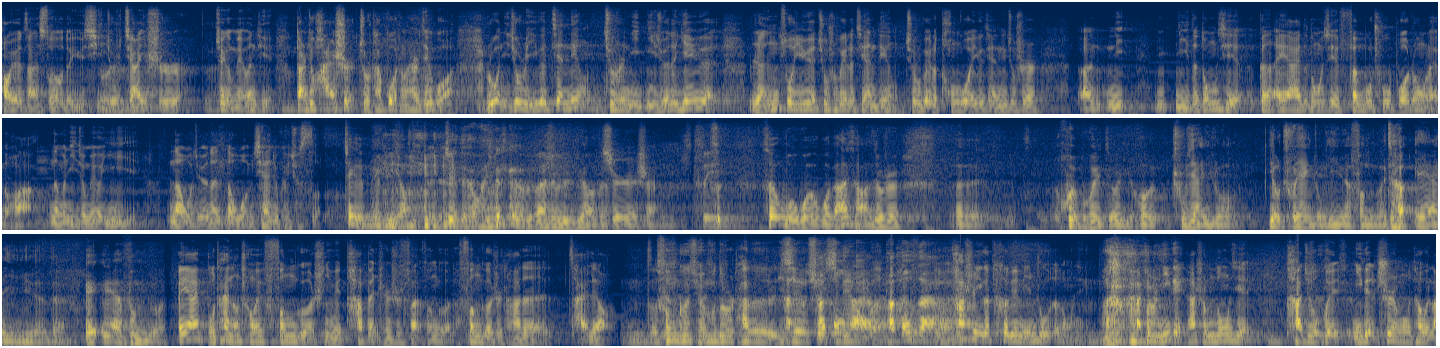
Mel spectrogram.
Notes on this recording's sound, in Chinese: 贫道播客四月份在阿那亚参加声量The Power Of Voice。活动现场。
